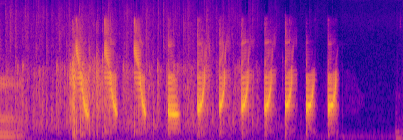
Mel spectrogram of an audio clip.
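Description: A string of springy cartoon 'boing' sound effects that come quicker and shorter as they go, then stop abruptly about five seconds in.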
